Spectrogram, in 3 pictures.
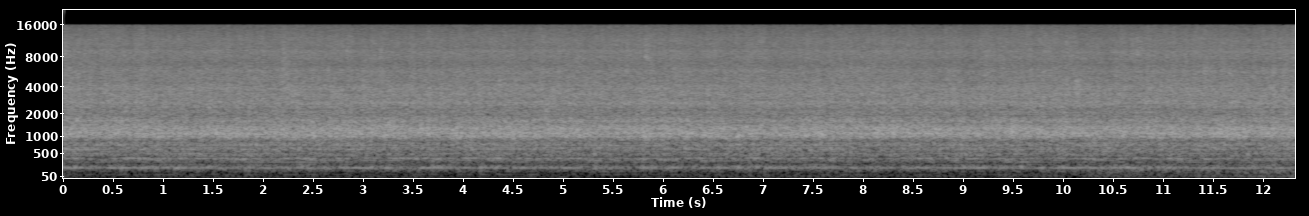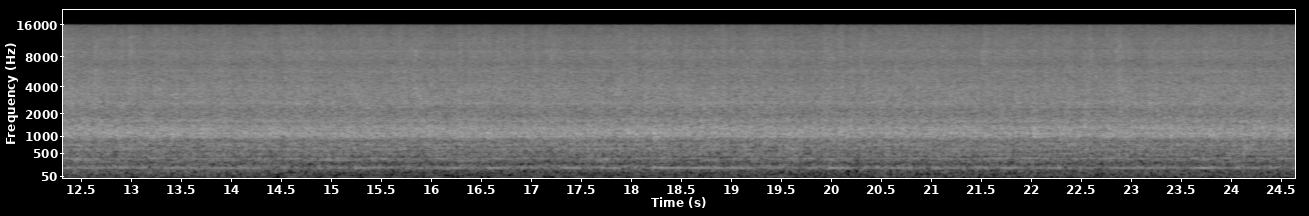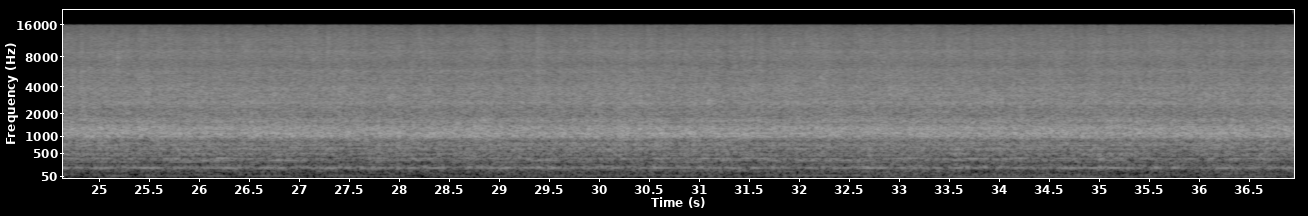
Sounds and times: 0.0s Small water stream running underground 36.9s

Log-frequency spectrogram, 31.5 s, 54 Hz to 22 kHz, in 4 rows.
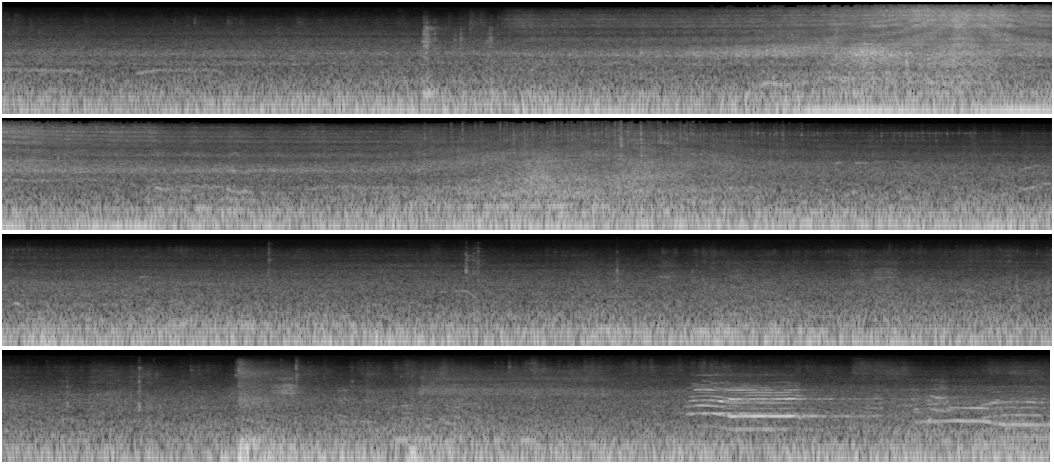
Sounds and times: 0.0s beaucoup de cyclistes de toute sorte 31.4s

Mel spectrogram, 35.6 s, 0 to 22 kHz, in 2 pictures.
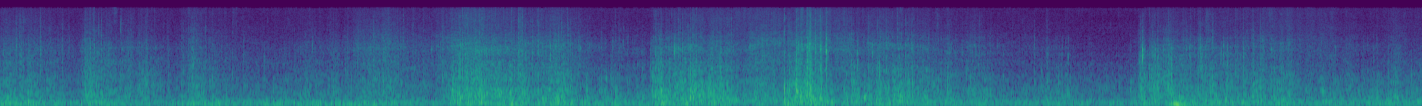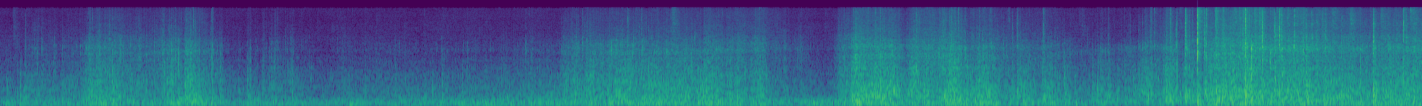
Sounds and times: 0.0s heavy rain at window 35.5s

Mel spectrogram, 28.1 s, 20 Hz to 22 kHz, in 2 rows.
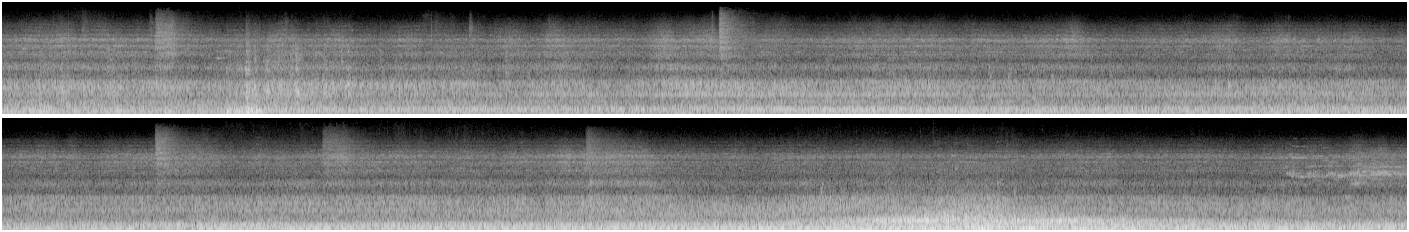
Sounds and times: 0.0s excavator unloads a sand barge 24.4s

